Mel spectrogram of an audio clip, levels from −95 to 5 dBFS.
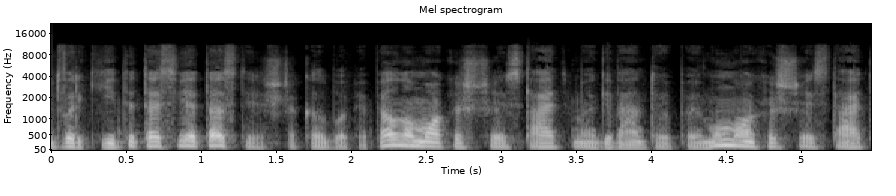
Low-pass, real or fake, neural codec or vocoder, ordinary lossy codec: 10.8 kHz; real; none; AAC, 48 kbps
